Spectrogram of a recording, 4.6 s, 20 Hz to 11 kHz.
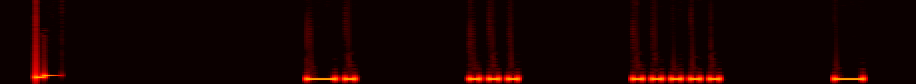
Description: Morse code, heard as a keyed tone, about 25 wpm, spaced as for 12 wpm, 690 Hz. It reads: NS5T
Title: USA Call Signs - 4 Characters - 4x Character Spacing - 25wpm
